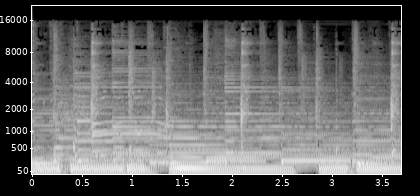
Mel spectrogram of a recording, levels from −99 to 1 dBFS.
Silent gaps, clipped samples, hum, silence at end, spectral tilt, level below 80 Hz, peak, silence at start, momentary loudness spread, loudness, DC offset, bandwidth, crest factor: none; under 0.1%; none; 0 s; -6 dB/octave; -18 dBFS; 0 dBFS; 0 s; 5 LU; -13 LUFS; under 0.1%; 14.5 kHz; 10 dB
